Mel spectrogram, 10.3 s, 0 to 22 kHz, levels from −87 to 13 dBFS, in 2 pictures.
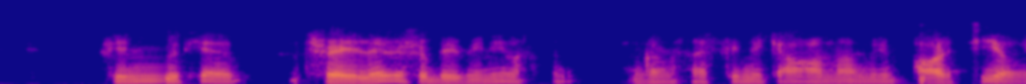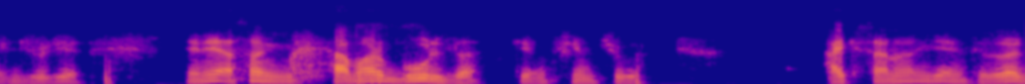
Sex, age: male, 30-49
